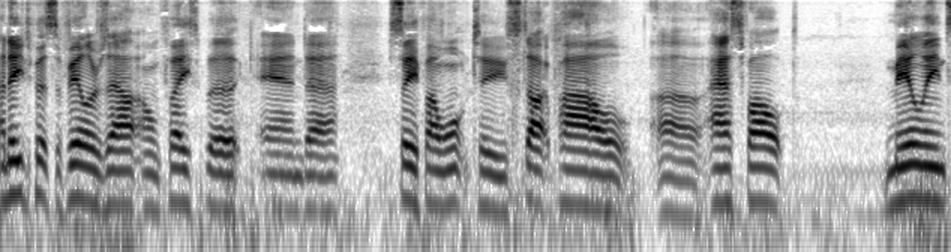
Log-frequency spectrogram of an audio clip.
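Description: Over light background noise, a man speaks in a monotone, flat intonation at a moderate pace, the sound dry with no echo. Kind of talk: casual vlog chat. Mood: relaxed, pleased. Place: open country. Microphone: phone near.

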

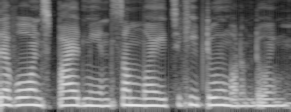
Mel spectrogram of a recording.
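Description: Her voice has a medium pitch for a woman and a dark, mellow tone. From Australia (Sydney), born in the Cook Islands. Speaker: photographer; podcast guest. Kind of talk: casual chat. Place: studio. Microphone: handheld.

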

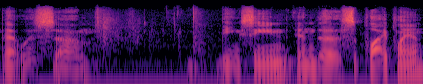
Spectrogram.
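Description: Fairly slow, fairly low-pitched speech from a man. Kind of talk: presentation to a council. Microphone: video call.

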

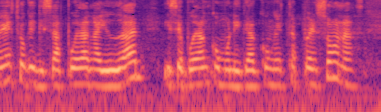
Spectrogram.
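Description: A woman with a fairly high pitch speaks at a fairly quick pace in a monotone, flat intonation. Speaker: radio co-host. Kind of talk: radio show call-in guest conversation. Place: studio. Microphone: studio mic.

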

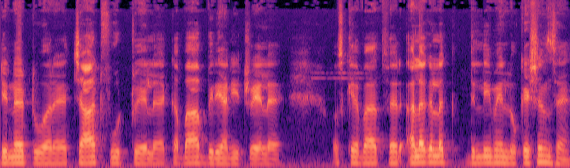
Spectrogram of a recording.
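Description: A man at a medium pitch, monotone and flat in intonation. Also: moderate pace. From Bihar, India (Muzaffarpur); Bihar, India. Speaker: food storyteller, food tour founder; food storyteller. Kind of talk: casual interview. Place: studio. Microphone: studio mic.

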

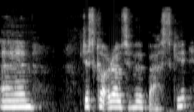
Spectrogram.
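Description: A woman's somewhat breathy voice comes across in a monotone, flat intonation. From England. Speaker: doll collector vlogger. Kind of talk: casual chat. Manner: hesitant, filler-heavy. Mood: warm, doting. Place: home room. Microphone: phone near.

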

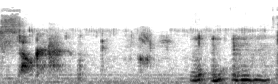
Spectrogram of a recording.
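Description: A woman's voice comes with light noise in the background. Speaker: mukbang / eating show host. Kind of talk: casual talk to camera. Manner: soft-spoken. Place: home room. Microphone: phone near.

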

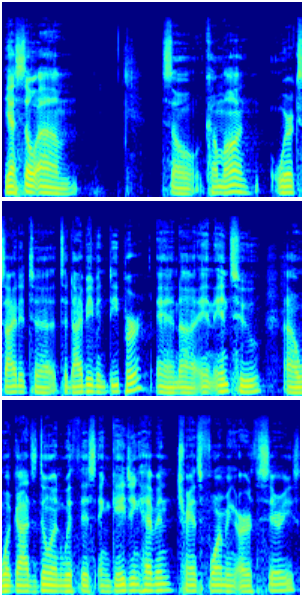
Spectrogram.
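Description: A man with a medium-pitched voice, an ordinary speaking voice, fairly slow in pace and fairly even in intonation. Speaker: church service host. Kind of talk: church announcements. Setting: church with congregation.

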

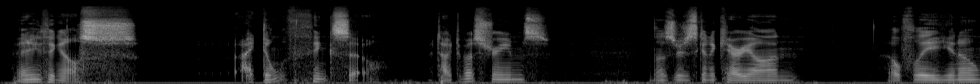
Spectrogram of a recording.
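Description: A man's fairly low voice with a bright, sharp tone, at a fairly slow pace with long, frequent pauses, fairly even intonation and big swings in loudness, in a dry sound with no echo over a quiet background. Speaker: gaming YouTuber. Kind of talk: personal vlog update. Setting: face cam video. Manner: halting; low-energy. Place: home room. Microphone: headset.

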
